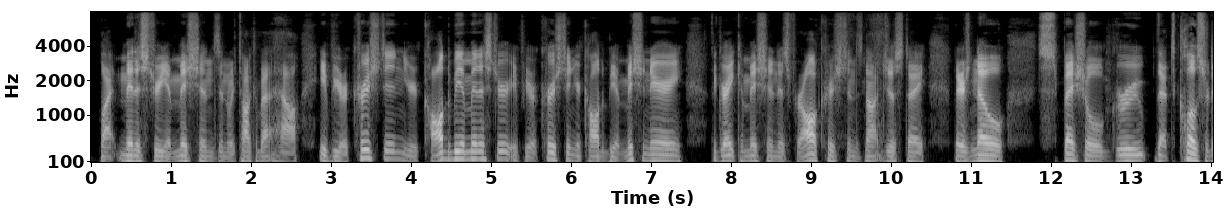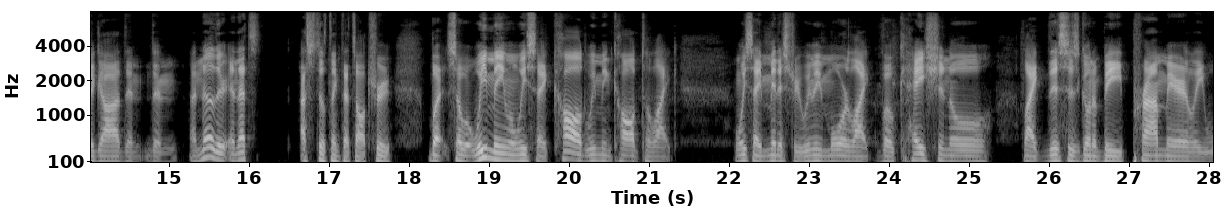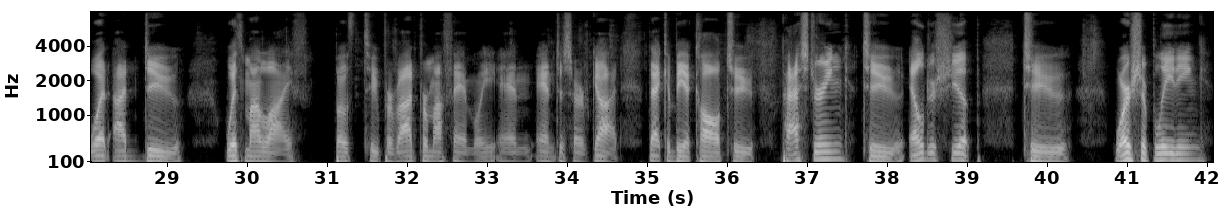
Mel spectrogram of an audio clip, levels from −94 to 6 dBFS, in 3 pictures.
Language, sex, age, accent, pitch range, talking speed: English, male, 20-39, American, 95-120 Hz, 165 wpm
